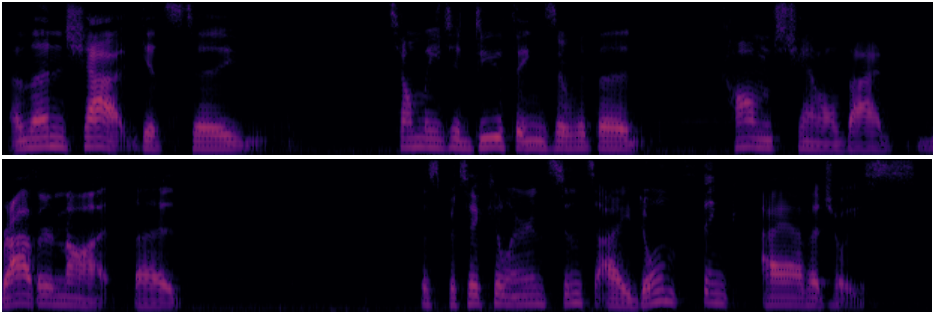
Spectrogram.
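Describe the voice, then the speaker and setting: This woman livestreams a game in a low voice at a slow pace. Her talk is casual and teasing, with hesitant musings and in-character asides woven through the gameplay.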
